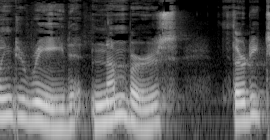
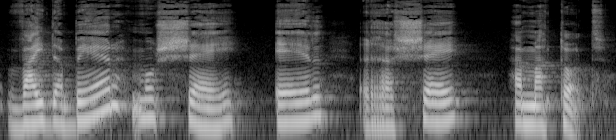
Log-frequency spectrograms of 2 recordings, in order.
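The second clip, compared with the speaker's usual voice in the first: slow, drawn-out Hebrew phrase; slow Hebrew reading; slower than usual. Shown as a demonstration. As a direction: read it slowly, each word apart. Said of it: "this phrase altogether".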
